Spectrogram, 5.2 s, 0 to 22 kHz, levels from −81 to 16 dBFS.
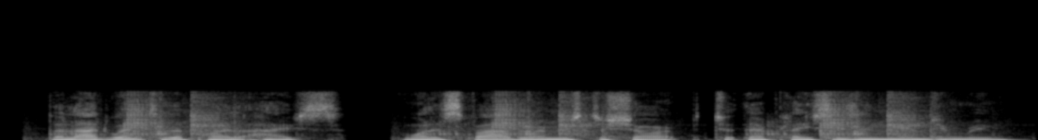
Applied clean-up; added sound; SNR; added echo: none; Squeak; 18 dB; none.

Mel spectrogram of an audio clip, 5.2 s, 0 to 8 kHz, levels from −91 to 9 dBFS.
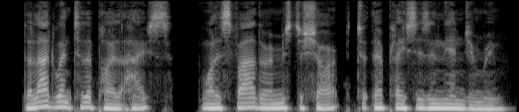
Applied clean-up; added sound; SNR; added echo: none; none; none; none.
